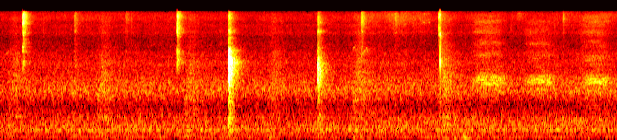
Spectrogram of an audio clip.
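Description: Steel spoon stirring and scraping semolina as it roasts in ghee in a steel kadai, with a scattering of sharp clicks of the spoon against the pan, the loudest about two seconds in.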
